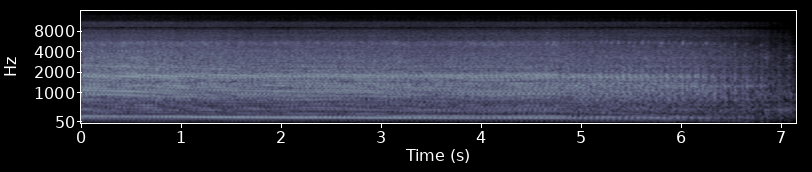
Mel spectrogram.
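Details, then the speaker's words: American 25 excavator, Detroit Diesel 6V53, first start after two years: holds high even revs, starting to run away, won't drop to idle, winds down after shutoff; injector rack/throttle setup suspected. "that sounded like it was starting to run away I had to hit the shut off and then when I hit it it actually seemed to slow down so I'm not sure what's going on in there but um it's running so I guess that's good"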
